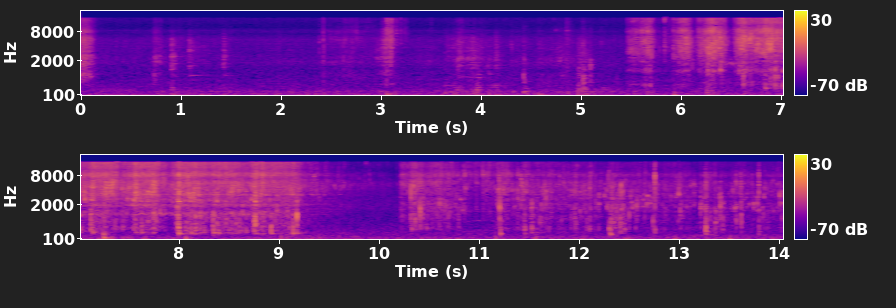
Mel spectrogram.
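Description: Water pouring and trickling, loudest from about five and a half to nine seconds in, then lighter, with scattered small clicks and knocks.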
